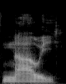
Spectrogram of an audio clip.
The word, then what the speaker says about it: Navi: I was like, "Okay," and then yeah, that's how it's pronounced Nawi, but spelt Navi.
